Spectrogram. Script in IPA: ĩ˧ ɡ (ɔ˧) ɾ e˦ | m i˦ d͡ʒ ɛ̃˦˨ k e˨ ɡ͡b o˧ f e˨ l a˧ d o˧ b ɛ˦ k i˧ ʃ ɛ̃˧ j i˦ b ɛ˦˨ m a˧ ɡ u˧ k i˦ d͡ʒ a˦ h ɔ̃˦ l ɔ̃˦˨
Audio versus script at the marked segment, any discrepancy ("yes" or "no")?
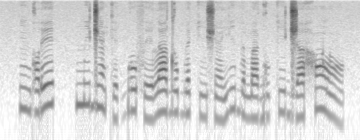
no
